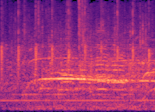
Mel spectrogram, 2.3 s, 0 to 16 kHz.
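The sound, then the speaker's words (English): In a street in Hoxton, East London, a crowd claps at 8 pm on a Thursday for coronavirus frontline medical workers. The claps overlap into a dense patter, with a sustained whistle and some whooping cheers rising over the applause. “Whether you were on your front step, hanging out of a window, or out in your garden, at 20:00 last Thursday, you probably heard the sound of applause, plus a bit of whistling and whooping.”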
